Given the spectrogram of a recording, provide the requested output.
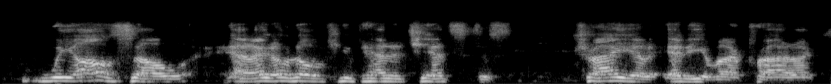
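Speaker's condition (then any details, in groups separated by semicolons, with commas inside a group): Parkinson's disease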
